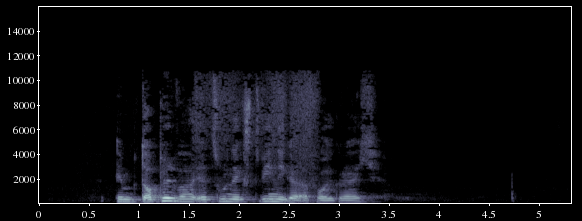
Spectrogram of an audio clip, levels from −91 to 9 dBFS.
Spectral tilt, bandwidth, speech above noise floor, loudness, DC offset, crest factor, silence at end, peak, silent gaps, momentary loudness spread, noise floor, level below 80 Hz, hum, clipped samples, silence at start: -5.5 dB/octave; 11 kHz; 56 dB; -28 LUFS; under 0.1%; 22 dB; 2 s; -8 dBFS; none; 14 LU; -83 dBFS; -86 dBFS; none; under 0.1%; 0.75 s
